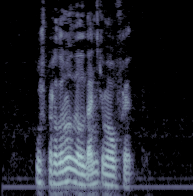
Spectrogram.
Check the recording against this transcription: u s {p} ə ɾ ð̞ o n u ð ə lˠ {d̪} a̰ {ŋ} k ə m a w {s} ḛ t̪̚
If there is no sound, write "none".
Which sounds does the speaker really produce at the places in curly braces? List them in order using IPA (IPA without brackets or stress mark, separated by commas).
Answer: p, d̪, ɲ, f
